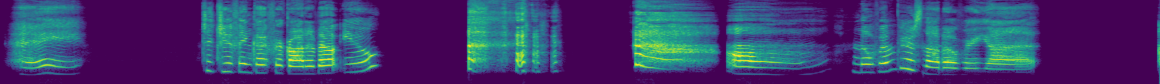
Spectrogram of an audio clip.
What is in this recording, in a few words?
voicemail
